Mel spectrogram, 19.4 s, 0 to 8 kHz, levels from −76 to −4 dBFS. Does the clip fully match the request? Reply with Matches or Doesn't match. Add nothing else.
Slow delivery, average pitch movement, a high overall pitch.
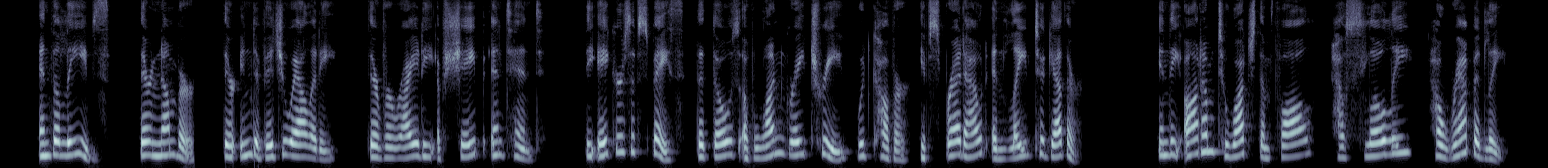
Matches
